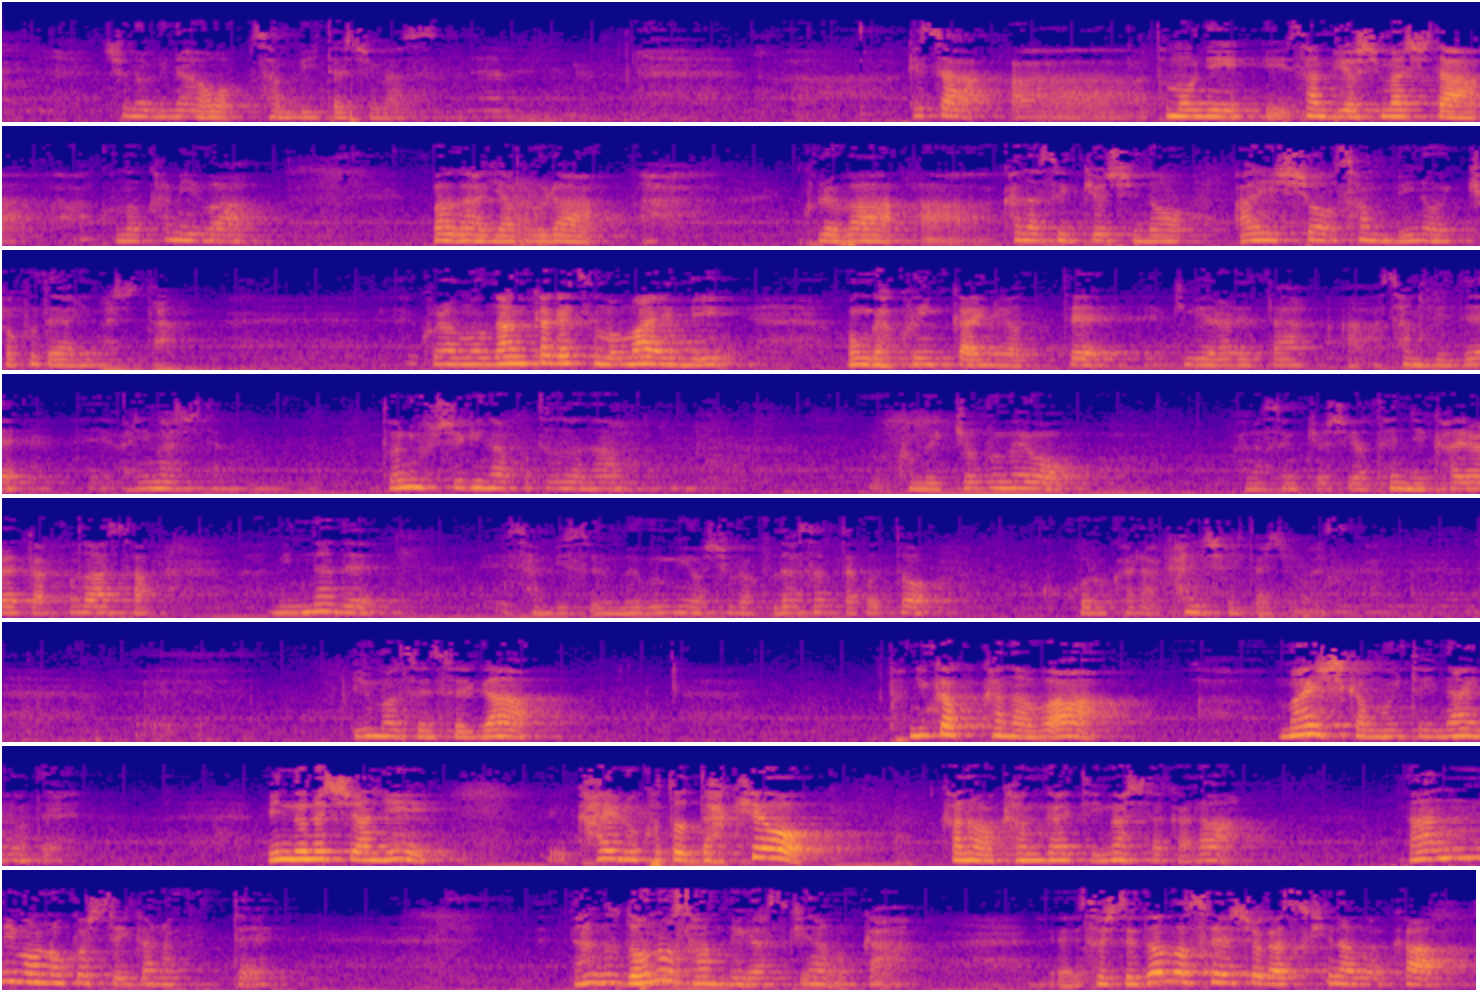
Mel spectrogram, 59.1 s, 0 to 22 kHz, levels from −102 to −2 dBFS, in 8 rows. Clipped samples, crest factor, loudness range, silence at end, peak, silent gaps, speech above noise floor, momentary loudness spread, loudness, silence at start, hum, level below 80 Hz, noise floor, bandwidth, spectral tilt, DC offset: under 0.1%; 26 dB; 11 LU; 0 s; -10 dBFS; none; 24 dB; 24 LU; -34 LUFS; 0 s; none; -60 dBFS; -57 dBFS; 11.5 kHz; -4.5 dB/octave; under 0.1%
